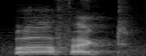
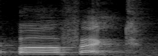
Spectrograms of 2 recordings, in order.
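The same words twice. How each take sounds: The two takes are said the same way.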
